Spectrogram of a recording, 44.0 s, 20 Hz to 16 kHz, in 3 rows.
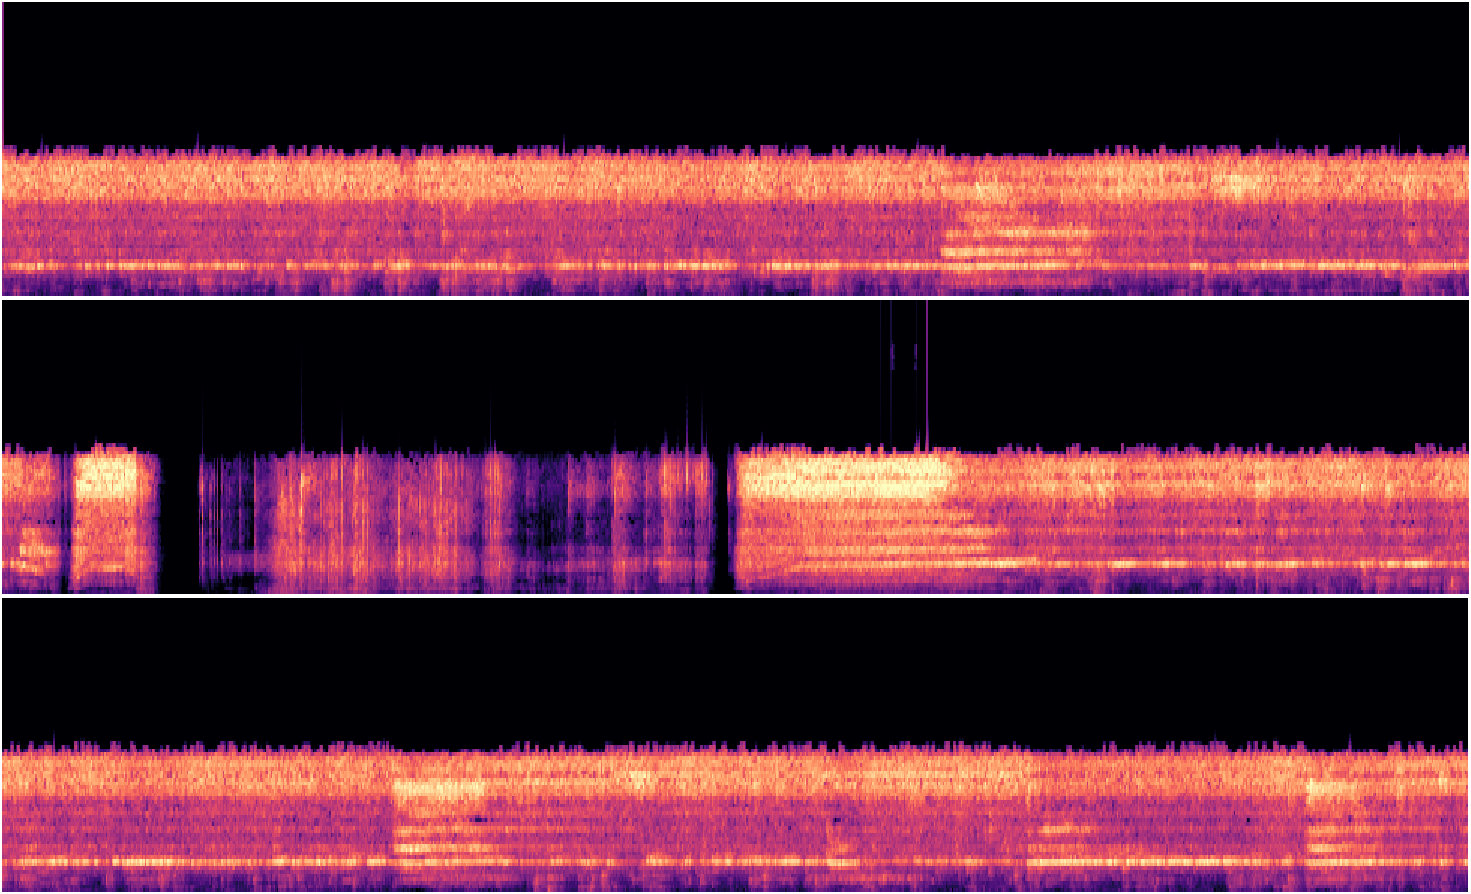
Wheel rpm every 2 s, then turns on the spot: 230, 230, 230, 230, 230, 230, 230, 170, 40, 20, 20, 160, 230, 230, 230, 230, 230, 230, 230, 230, 230, 230.
16-22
